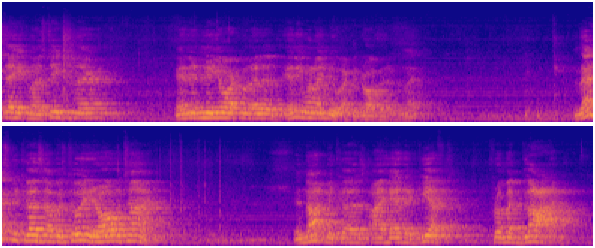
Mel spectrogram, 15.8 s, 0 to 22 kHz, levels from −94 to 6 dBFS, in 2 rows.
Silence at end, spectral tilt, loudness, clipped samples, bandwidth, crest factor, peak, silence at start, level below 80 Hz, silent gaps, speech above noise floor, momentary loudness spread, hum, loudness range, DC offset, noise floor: 0 s; -7 dB/octave; -26 LUFS; under 0.1%; 11.5 kHz; 18 dB; -10 dBFS; 0 s; -72 dBFS; none; 27 dB; 20 LU; none; 7 LU; under 0.1%; -52 dBFS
